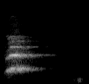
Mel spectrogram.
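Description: A single short, rough dog growl close to the microphone, loud at first and fading within half a second, followed by silence and a faint low bump.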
